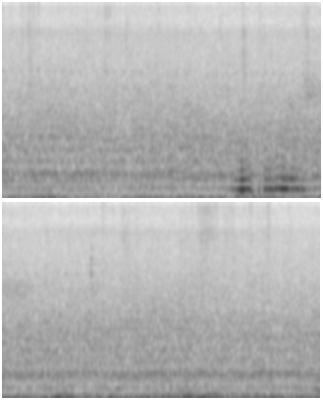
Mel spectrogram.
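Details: Bees swarming a feeding tray in Central Illinois while stocking up before winter, giving a low continuous buzz with a brief louder, nearer hum around the third second as one flies close.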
